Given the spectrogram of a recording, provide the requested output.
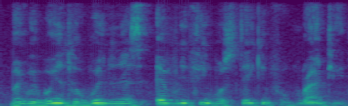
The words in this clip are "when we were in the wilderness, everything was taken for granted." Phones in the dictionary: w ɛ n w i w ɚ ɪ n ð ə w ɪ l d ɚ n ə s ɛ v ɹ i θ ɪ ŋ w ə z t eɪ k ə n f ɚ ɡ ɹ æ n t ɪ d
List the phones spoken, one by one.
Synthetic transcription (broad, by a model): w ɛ n w i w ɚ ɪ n ð ə w ɪ l d ɚ n ə s ɛ v ɹ i θ ɪ ŋ w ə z t eɪ k ə n f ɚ ɡ ɹ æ n t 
